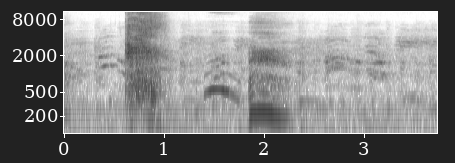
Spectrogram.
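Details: An adult's sneeze: one loud, explosive sneeze, followed by a baby boy's laughing squeals and coos.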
